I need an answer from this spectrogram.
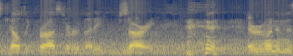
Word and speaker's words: Celtic Frost: But you take more risk as well, but then again, with Celtic Frost, we knew that there was genuine interest in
